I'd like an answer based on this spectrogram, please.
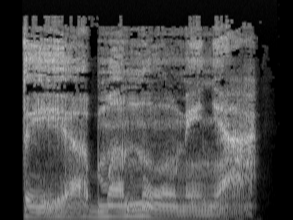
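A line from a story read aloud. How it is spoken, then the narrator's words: Growling. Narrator (Russian): прорычал он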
